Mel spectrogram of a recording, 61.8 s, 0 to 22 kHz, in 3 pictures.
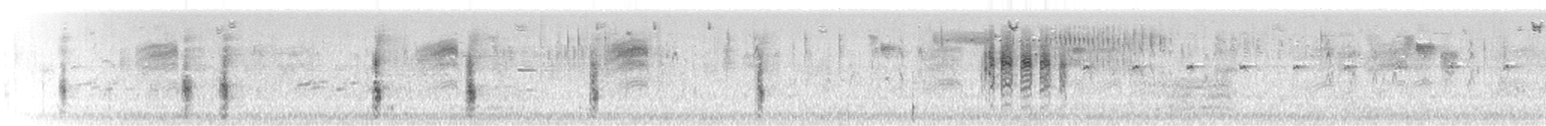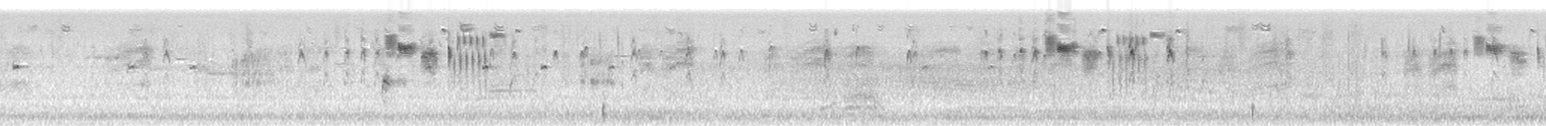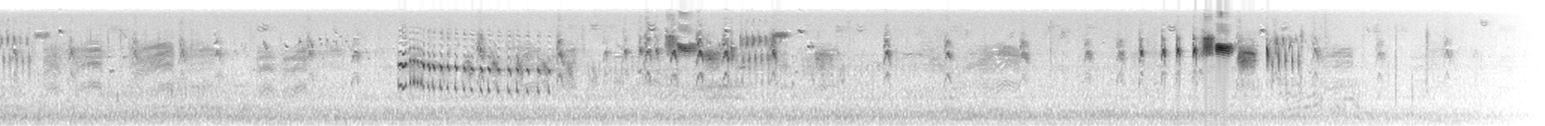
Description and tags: ag21jan2011t12
Recorded January 21st, 2011, just after sunset. Opens with a startled Fulvous Whistling Duck, a cameo by an American Coot about two thirds in.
